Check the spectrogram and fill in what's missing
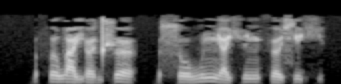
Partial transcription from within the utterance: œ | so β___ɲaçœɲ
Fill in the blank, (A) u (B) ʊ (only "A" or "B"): A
